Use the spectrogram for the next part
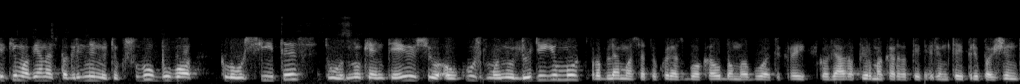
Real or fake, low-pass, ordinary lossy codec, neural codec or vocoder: real; 9.9 kHz; MP3, 48 kbps; none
